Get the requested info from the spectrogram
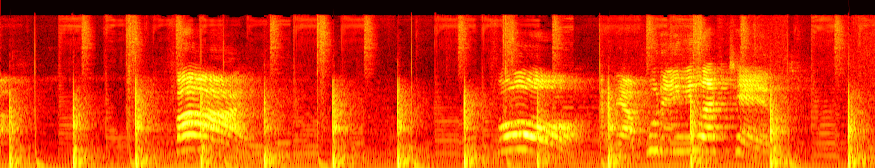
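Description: A basketball being dribbled on the floor, with sharp bounces about twice a second, over background music with a steady bass and a vocal melody.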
